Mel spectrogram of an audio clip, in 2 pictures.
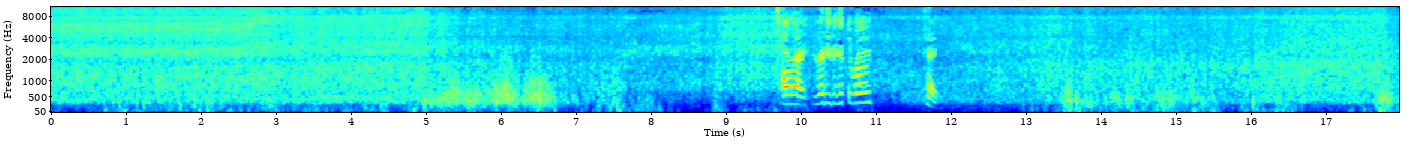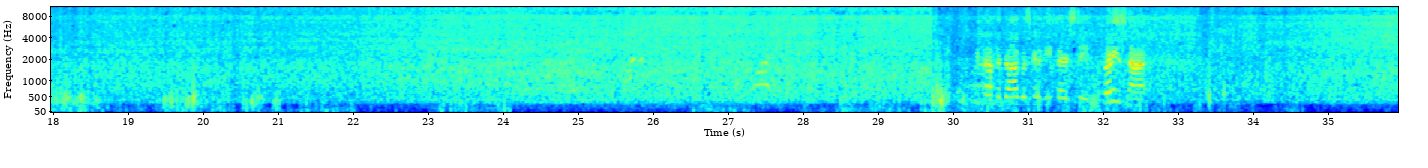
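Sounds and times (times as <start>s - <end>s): river rushing: 0.0s - 35.9s
wind buffeting microphone: 0.7s - 8.2s, 13.1s - 16.7s, 17.4s - 22.2s, 28.0s - 34.8s.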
